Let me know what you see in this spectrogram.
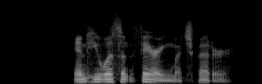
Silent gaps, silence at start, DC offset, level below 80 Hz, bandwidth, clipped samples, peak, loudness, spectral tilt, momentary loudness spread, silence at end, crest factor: none; 0.75 s; under 0.1%; -74 dBFS; 13.5 kHz; under 0.1%; -14 dBFS; -33 LUFS; -6 dB/octave; 10 LU; 0.35 s; 20 dB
